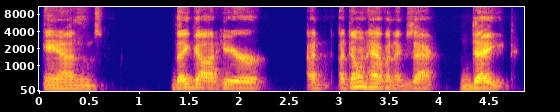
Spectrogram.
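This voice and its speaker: A man giving an informal slide presentation to a live audience in a meeting room. He thinks aloud and pauses often as he goes. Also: medium pitch, pushed and bright.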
